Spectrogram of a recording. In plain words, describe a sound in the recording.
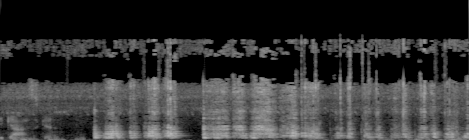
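A wire brush scrapes harshly against metal.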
